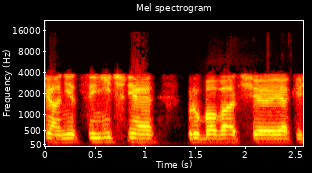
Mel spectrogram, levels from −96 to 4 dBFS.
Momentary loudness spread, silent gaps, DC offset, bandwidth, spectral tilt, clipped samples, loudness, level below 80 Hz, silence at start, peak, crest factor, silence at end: 7 LU; none; under 0.1%; 6.8 kHz; -5 dB/octave; under 0.1%; -19 LUFS; -72 dBFS; 0 s; -6 dBFS; 14 dB; 0 s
